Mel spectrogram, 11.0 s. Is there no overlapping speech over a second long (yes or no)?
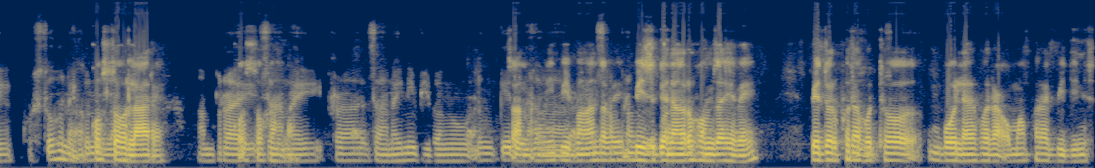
no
